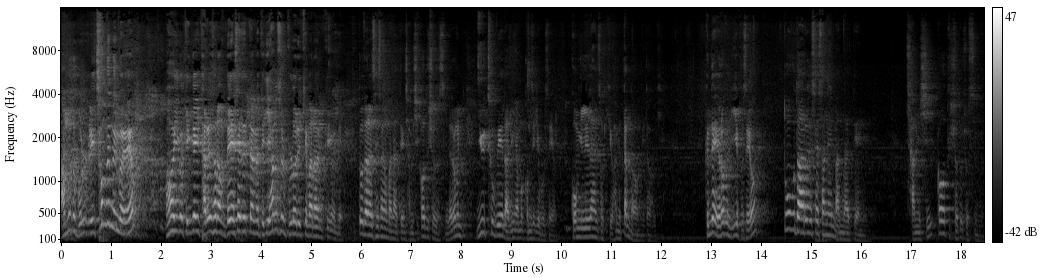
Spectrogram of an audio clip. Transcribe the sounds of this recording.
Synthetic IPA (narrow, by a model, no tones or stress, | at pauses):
amudomoɭɾeɡet͡ɕʰʌmnɯnːɯnɡʌe̞joaiɡʌkwe̞ŋd͡ʑaŋitaɾɯnsʰaɾamne̞sʰedet̚t͈amjʌnteɡeçjaŋsʰuɾɯɭpuɭːʌɾikʰemananɯnkɯeɡʌnɯnde̞ | t͈odaɾɯnsʰe̞sʰaŋɯɭmanːaɭt͈e̞nɯnt͡ɕamɕʰi̥k͈ʌdɯɕʰʌoʌs͈ɯmɲidajʌɾʌbunjutʰubɯe̞nad͡ʑuŋeambʌnkʌmsʰeɡʰebosʰe̞jo̰koŋiɭːiɭhansʰʌkʰiohamjʌnt͈ak̚na̰o̰mɲida̰o̰kʰe | kɯnde̞jʌɾʌbuniɡe̞posʰe̞jo | t͈odaɾɯnsʰe̞sʰaŋɯɭmanːaɭt͈e̞nɯ | t͡ɕamɕʰik͈ʌdɯɕʰʌdot͡ɕos͈ɯmɲida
